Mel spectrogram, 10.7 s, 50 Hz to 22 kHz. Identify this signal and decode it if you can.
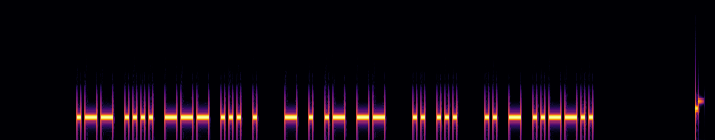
Morse code, heard as a keyed tone, about 20 wpm, 700 Hz. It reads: WHOSE TEAM IS IT?
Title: Sentences from Top 1500 Words 20wpm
